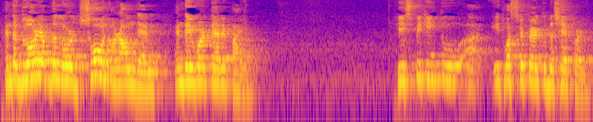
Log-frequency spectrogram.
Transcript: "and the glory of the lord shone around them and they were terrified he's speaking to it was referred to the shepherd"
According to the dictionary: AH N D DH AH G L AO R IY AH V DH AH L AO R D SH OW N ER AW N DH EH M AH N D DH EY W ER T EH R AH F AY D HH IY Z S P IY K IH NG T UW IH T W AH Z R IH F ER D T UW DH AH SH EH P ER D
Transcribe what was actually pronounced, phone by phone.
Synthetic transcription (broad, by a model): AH N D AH G L AO R IY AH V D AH L AO R D SH OW N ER AW N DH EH M AH N D EY W ER T EH R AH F AY D HH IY S P IY K IH NG T UW IH T W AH S R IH P ER D T UW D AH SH EH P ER D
